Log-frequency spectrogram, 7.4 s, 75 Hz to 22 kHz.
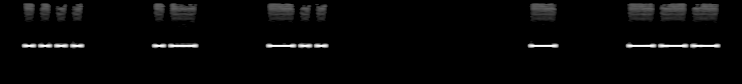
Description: Morse code, heard as a keyed tone, about 15 wpm, spaced as for 8 wpm, 1000 Hz. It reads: HAD TO
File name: qotdfiles / 8wpm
